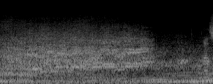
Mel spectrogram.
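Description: Subaru Impreza rallycross cars sliding on loose gravel: a hiss of tyres scrabbling and stones spraying over a low engine note. The hiss thins about a second and a half in.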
